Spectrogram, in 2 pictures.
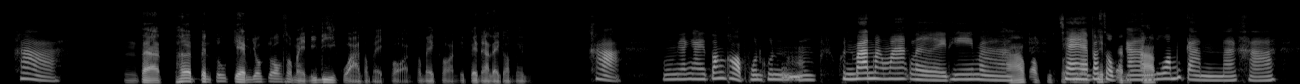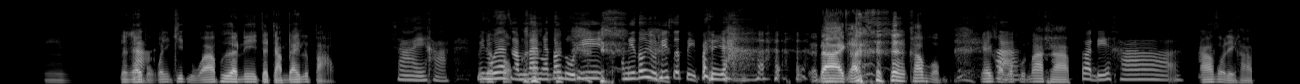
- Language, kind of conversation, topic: Thai, unstructured, เวลานึกถึงวัยเด็ก คุณชอบคิดถึงอะไรที่สุด?
- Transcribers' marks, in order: chuckle; other background noise; laugh; chuckle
